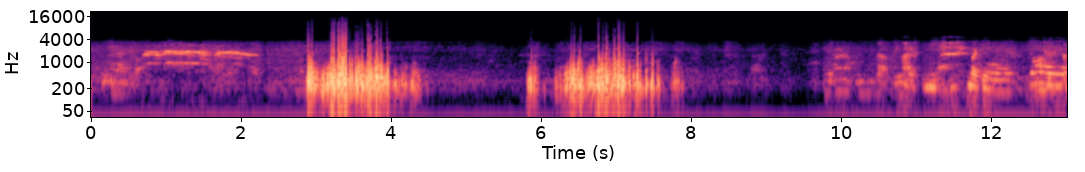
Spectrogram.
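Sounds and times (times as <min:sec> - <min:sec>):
rooster crowing: 0:00.6 - 0:02.4, 0:11.3 - 0:11.8.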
